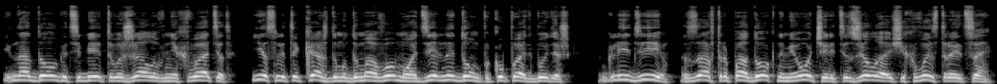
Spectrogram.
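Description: A man's voice: fairly high pitch, moderate pace, hardly any pauses, mellow, no room sound, clean studio sound, close to an everyday voice. A man voicing a wry, teasing young friend in an audiobook.

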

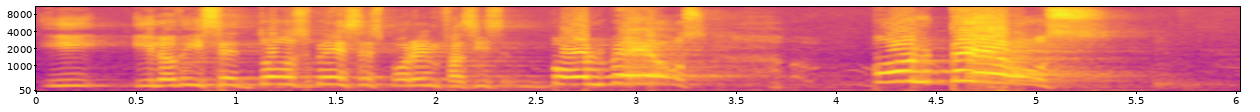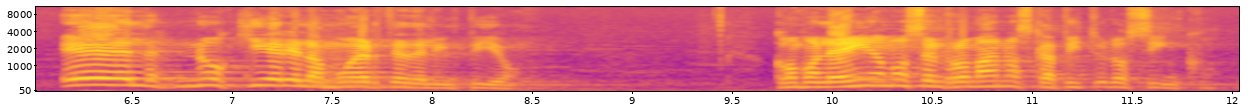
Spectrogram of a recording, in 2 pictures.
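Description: A man preaching a sermon, reading scripture aloud and rising to emphatic bursts. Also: sits high. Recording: long reverb of a hall.

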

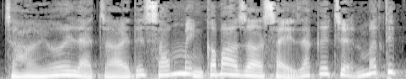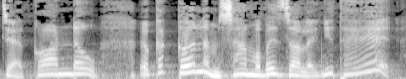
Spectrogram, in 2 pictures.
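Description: A man's voice: high voice, sing-song, brisk, mellow, voice pushed up, exaggerated voice. A man voicing a fussing, fretful middle-aged village woman. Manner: exclaiming, fussing.

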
